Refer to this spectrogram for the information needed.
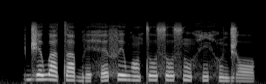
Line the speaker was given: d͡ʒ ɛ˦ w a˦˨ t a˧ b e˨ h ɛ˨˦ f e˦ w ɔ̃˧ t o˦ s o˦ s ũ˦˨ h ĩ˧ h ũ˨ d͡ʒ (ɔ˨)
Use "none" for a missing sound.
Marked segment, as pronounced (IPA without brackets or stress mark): ɔ˨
